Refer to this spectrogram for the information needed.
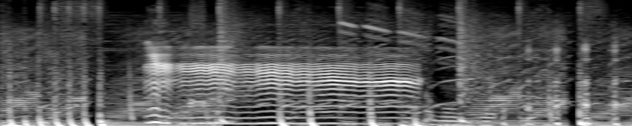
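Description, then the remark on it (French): A moo box toy being tilted lets out a loud, drawn-out, wavering groan that sounds much like a bleating goat, with no one talking. “C'est une boîte à meux.”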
